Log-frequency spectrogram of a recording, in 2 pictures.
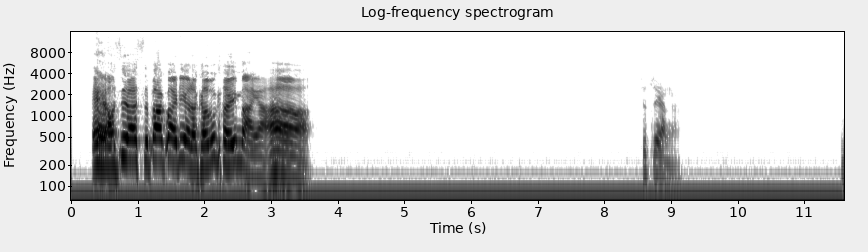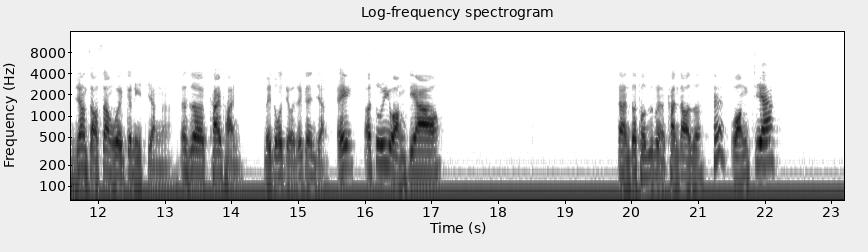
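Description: A man speaks calmly into a microphone, pausing between phrases.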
